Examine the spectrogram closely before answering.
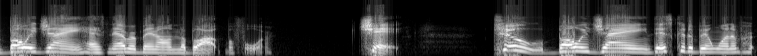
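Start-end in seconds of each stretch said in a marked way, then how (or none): none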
